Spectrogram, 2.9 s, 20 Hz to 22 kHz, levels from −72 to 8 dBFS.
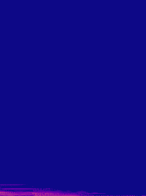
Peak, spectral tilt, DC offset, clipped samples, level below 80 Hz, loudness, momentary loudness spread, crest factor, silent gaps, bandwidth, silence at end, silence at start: -32 dBFS; -12 dB/octave; under 0.1%; under 0.1%; -64 dBFS; -47 LUFS; 19 LU; 16 dB; none; 3 kHz; 0 s; 0 s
